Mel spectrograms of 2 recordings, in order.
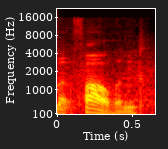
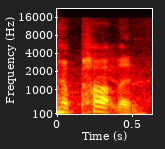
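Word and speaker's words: McPartland: And Ant McParland has said, we owe such a lot. Ant McFarland. Ant McParland. That's it. PH does an F sound. No, there's no H in it.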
